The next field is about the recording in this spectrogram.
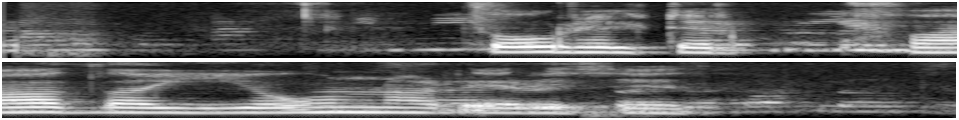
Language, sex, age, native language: Icelandic, male, 12, Icelandic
